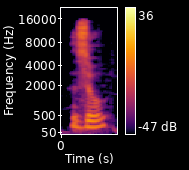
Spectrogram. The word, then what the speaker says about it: aux: Use O with a silent X at the end if the name of the place is plural. Je vais aux toilettes. Je suis aux toilettes.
